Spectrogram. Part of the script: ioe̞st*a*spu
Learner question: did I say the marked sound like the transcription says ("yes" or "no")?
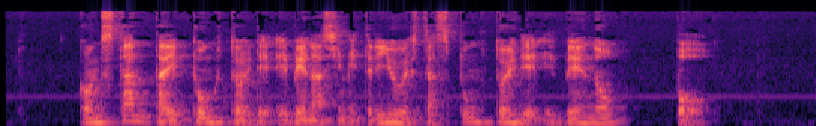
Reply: yes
